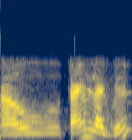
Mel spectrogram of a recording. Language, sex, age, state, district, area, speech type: Bengali, male, 18-30, West Bengal, Malda, rural, conversation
